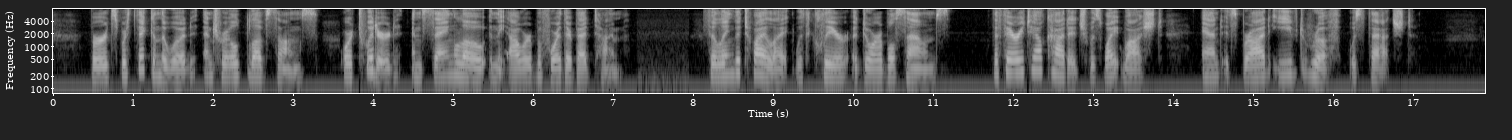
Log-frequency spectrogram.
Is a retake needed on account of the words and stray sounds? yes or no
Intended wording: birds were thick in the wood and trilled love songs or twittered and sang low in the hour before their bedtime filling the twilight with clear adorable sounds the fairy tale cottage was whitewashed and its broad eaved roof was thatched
no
